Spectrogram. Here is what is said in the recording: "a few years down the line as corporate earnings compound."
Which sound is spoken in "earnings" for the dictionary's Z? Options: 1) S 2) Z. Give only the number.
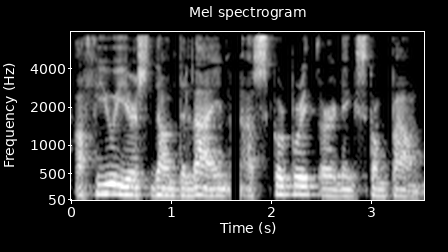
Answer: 1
